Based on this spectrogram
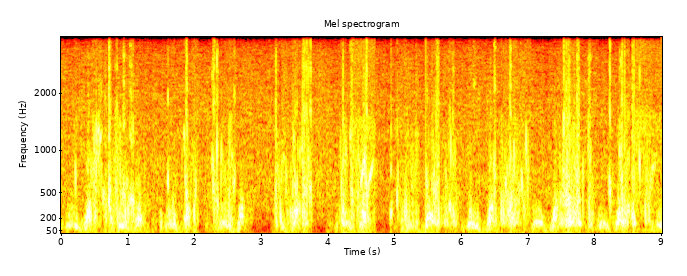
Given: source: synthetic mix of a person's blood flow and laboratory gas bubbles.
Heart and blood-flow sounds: Doppler ultrasound of blood flow; precordium
0.21-0.28 s: bubbles
0.44-1.29 s: bubbles
1.60-1.77 s: bubbles
1.83-2.08 s: bubbles
2.27-2.65 s: bubbles
3.20-3.81 s: bubbles
4.18-4.31 s: bubbles
4.34-4.72 s: bubbles
4.94-5.01 s: bubbles
5.03-5.40 s: bubbles
5.48-5.98 s: bubbles
6.12-6.29 s: bubbles
6.49-7.07 s: bubbles
7.46-8.04 s: bubbles
8.21-9.03 s: bubbles
From the record:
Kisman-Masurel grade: 342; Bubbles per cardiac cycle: rolling drumbeat, 9 or more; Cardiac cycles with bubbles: 100%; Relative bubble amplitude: moderate (0.250 to 0.450); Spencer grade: 3 (all of the cardiac periods contain showers or single bubble signals, but not dominating or overriding the cardiac motion signals); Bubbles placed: anywhere in the cardiac cycle

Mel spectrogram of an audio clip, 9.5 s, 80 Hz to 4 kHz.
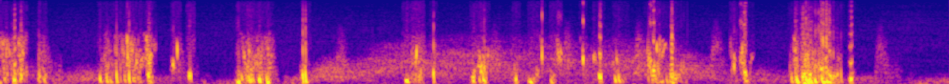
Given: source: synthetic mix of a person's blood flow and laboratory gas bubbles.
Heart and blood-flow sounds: Doppler ultrasound of blood flow; subclavian vein
0.00-0.28 s: bubbles
0.36-0.48 s: bubbles
0.96-1.56 s: bubbles
1.69-1.81 s: bubbles
1.85-1.94 s: bubbles
2.38-2.75 s: bubbles
2.99-3.10 s: bubbles
4.02-4.24 s: bubbles
4.29-4.37 s: bubbles
4.69-4.90 s: bubbles
5.11-5.21 s: bubbles
5.26-5.46 s: bubbles
5.48-5.63 s: bubbles
5.79-5.87 s: bubbles
5.92-6.05 s: bubbles
6.11-6.29 s: bubbles
6.43-6.87 s: bubbles
7.29-7.54 s: bubbles
7.88-8.45 s: bubbles
8.47-8.56 s: bubbles
From the record:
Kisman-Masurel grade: 233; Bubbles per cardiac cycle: several, 3 to 8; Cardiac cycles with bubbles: 50 to 99%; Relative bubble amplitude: loud (0.450 to 0.775); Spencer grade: 3 (all of the cardiac periods contain showers or single bubble signals, but not dominating or overriding the cardiac motion signals); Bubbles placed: anywhere in the cardiac cycle

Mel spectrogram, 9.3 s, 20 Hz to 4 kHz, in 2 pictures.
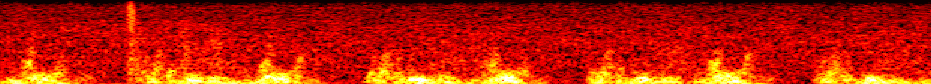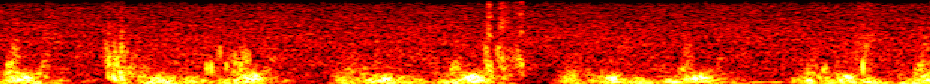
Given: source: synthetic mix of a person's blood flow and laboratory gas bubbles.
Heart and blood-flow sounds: Doppler ultrasound of blood flow; precordium
5.17-5.32 s: bubbles
5.65-5.91 s: bubbles
7.07-7.29 s: bubbles
8.93-9.03 s: bubbles
From the record:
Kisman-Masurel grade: 123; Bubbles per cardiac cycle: 1 to 2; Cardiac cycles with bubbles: 10 to 50%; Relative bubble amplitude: loud (0.450 to 0.775); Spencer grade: 2 (many but less than half of the cardiac periods contain bubble signals, singularly or in groups); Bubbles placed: only in the low amplitude regions of the cardiac cycle

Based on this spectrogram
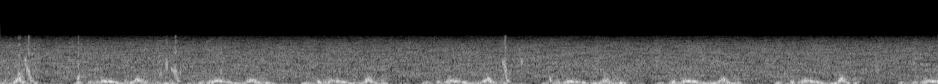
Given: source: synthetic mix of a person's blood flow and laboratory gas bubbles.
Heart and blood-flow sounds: Doppler ultrasound of blood flow; precordium
0.14-0.38 s: bubbles
0.75-0.84 s: bubbles
1.58-1.84 s: bubbles
2.20-2.25 s: bubbles
5.00-5.13 s: bubbles
5.19-5.26 s: bubbles
5.47-5.56 s: bubbles
From the record:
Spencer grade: 2 (many but less than half of the cardiac periods contain bubble signals, singularly or in groups); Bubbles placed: anywhere in the cardiac cycle

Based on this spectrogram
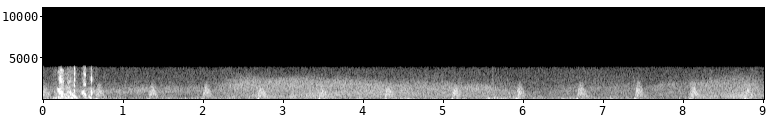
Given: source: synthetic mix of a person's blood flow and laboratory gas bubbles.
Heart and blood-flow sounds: Doppler ultrasound of blood flow; subclavian vein
0.12-0.69 s: bubbles
From the record:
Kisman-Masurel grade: 213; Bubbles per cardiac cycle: several, 3 to 8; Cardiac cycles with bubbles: 1 to 10%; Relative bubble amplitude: loud (0.450 to 0.775); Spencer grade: 1 (occasional bubble signal discernible with the cardiac motion signal, with majority of cardiac periods free of bubbles); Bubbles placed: anywhere in the cardiac cycle

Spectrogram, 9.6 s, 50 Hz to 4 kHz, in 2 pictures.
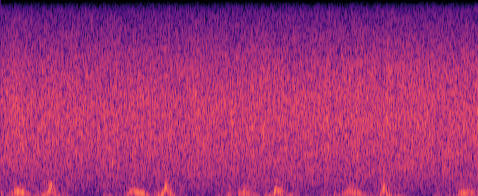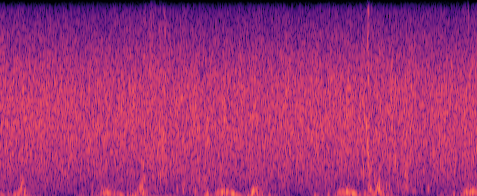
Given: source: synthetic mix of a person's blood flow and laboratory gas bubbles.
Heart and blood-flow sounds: Doppler ultrasound of blood flow; precordium
6.17-6.46 s: bubbles
6.51-6.89 s: bubbles
8.35-9.09 s: bubbles
From the record:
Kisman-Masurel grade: 222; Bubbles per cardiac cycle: several, 3 to 8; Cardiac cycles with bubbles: 10 to 50%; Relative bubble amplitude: moderate (0.250 to 0.450); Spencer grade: 2 (many but less than half of the cardiac periods contain bubble signals, singularly or in groups); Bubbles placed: only in the low amplitude regions of the cardiac cycle

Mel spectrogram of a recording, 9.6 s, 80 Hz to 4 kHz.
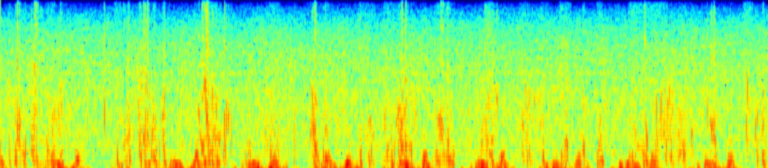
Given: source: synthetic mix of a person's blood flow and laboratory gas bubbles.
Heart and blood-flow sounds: Doppler ultrasound of blood flow; precordium
0.09-0.82 s: bubbles
1.27-1.34 s: bubbles
1.42-1.67 s: bubbles
1.69-2.11 s: bubbles
2.40-2.92 s: bubbles
3.04-3.16 s: bubbles
3.30-3.51 s: bubbles
3.64-3.75 s: bubbles
3.83-4.17 s: bubbles
4.47-5.22 s: bubbles
5.41-5.70 s: bubbles
5.99-6.23 s: bubbles
6.50-6.85 s: bubbles
6.98-7.13 s: bubbles
7.26-7.33 s: bubbles
7.43-7.58 s: bubbles
7.83-8.67 s: bubbles
8.81-9.06 s: bubbles
9.28-9.61 s: bubbles
From the record:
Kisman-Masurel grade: 342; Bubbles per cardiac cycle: rolling drumbeat, 9 or more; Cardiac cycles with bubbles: 100%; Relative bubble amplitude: moderate (0.250 to 0.450); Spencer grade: 3 (all of the cardiac periods contain showers or single bubble signals, but not dominating or overriding the cardiac motion signals); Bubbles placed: only in the low amplitude regions of the cardiac cycle

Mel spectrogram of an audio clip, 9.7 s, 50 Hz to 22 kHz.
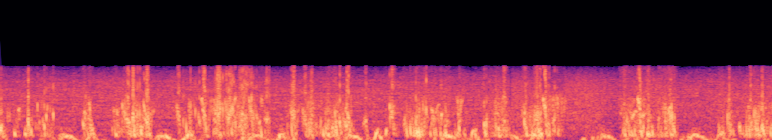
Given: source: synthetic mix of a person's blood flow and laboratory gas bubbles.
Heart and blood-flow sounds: Doppler ultrasound of blood flow; precordium
0.00-0.69 s: bubbles
0.99-1.18 s: bubbles
1.37-1.92 s: bubbles
2.17-3.39 s: bubbles
3.55-4.43 s: bubbles
4.52-4.62 s: bubbles
4.78-5.86 s: bubbles
6.01-6.40 s: bubbles
6.49-7.08 s: bubbles
7.72-8.47 s: bubbles
8.96-9.67 s: bubbles
From the record:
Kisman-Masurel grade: 444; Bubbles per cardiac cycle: continuous sound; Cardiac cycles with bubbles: 100%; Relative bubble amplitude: maximal (0.775 to 0.999); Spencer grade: 4 (maximum detectable bubble signal sounding continuously throughout systole and diastole of every cardiac period, and overriding the amplitude of the normal cardiac signals); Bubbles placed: only in the low amplitude regions of the cardiac cycle

